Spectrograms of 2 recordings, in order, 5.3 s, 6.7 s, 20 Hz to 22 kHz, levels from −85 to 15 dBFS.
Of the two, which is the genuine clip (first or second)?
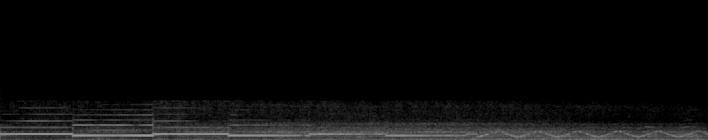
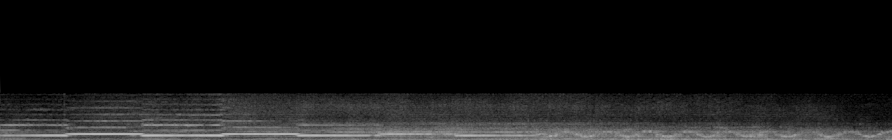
first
